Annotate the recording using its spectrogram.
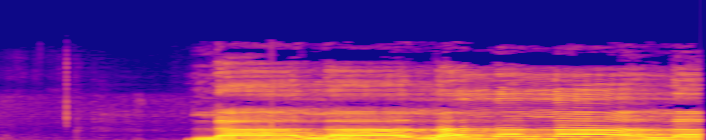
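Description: A young woman sings through a microphone, holding long notes.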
